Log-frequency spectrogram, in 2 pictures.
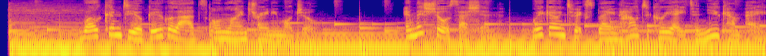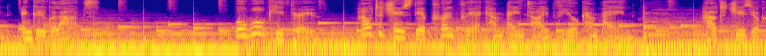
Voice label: english british explainer videos; locutora británica, originaria de Bristol

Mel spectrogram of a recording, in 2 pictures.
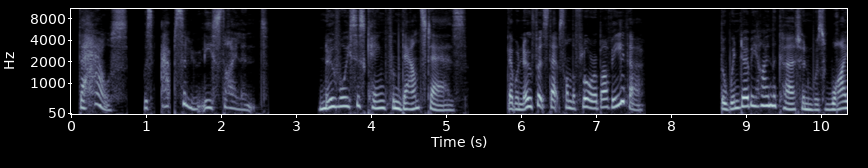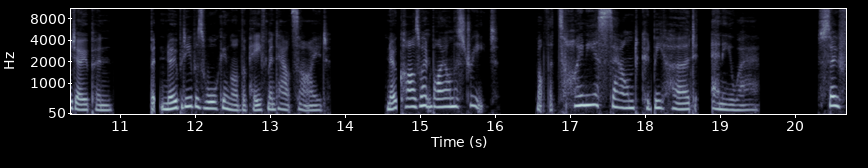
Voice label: english british audiobooks

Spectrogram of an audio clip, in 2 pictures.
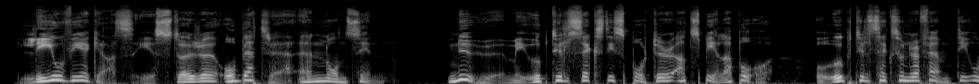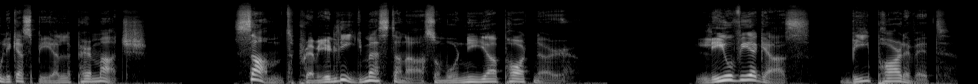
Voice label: swedish promos

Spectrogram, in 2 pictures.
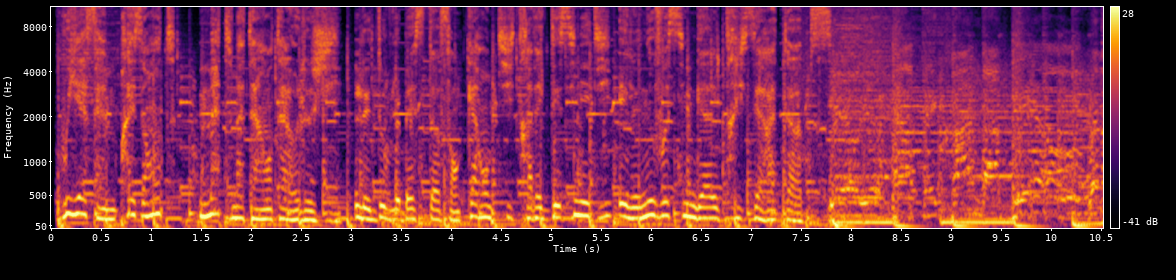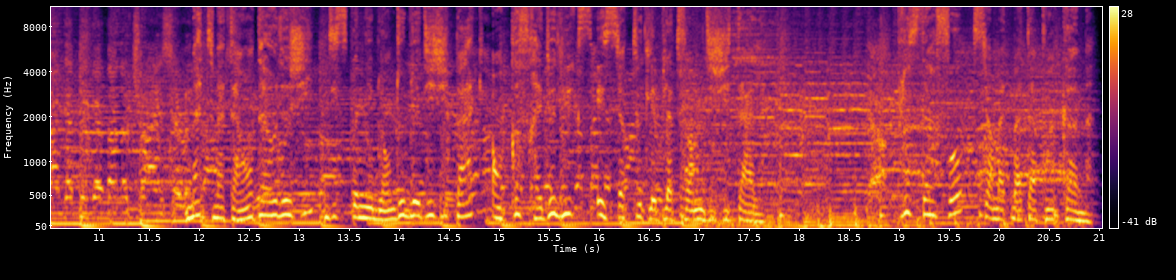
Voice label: french promos

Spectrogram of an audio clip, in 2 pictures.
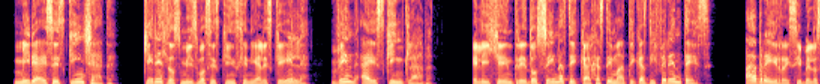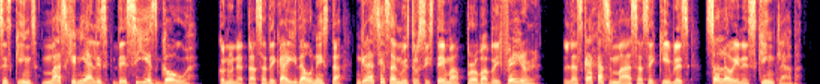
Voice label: spanish latin american commercial

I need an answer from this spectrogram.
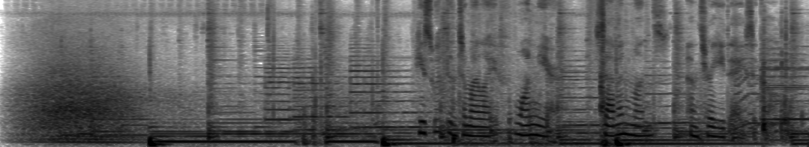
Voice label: english video games

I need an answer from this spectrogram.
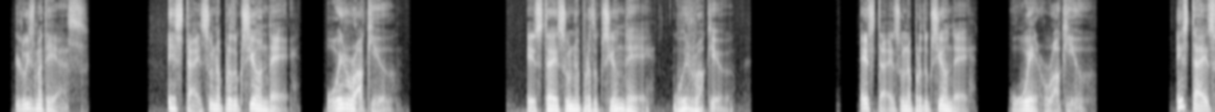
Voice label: spanish latin american podcasts

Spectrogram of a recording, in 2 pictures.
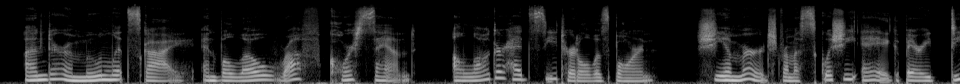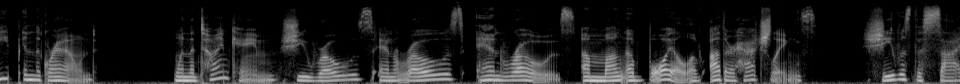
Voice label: english american audiobooks

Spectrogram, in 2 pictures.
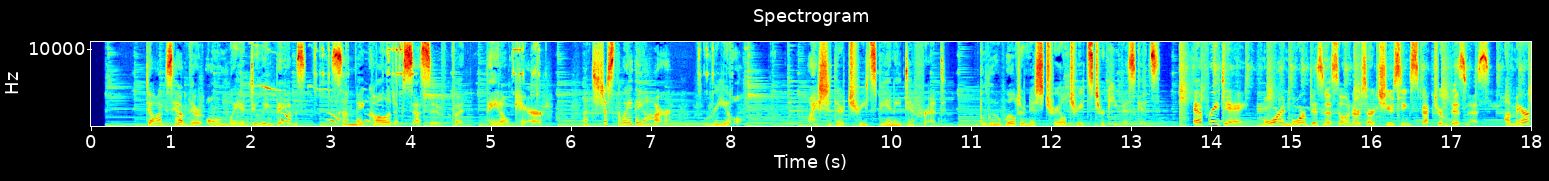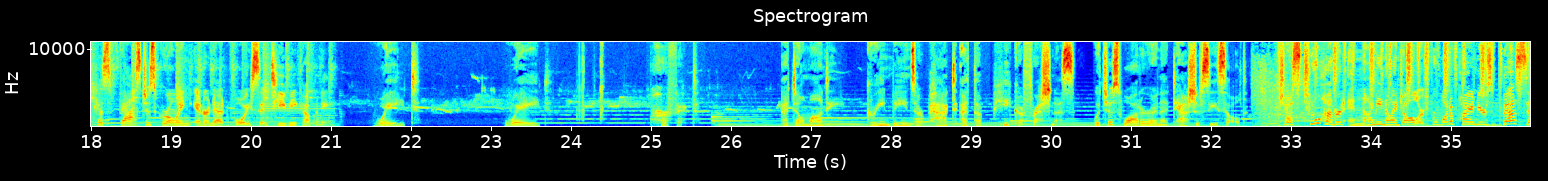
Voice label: english american commercial

